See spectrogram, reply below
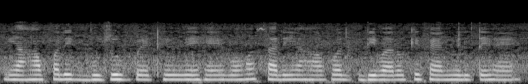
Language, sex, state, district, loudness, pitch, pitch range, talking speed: Hindi, female, Maharashtra, Gondia, -15 LUFS, 220 Hz, 215-225 Hz, 180 wpm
